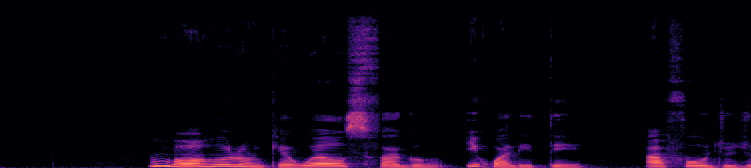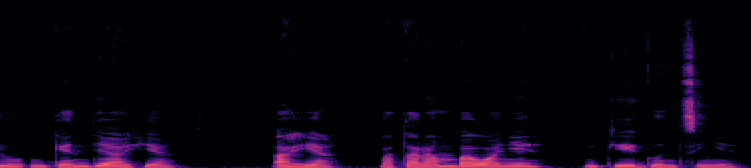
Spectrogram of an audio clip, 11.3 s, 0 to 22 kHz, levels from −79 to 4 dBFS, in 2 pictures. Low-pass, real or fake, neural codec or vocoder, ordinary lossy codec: 19.8 kHz; real; none; none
